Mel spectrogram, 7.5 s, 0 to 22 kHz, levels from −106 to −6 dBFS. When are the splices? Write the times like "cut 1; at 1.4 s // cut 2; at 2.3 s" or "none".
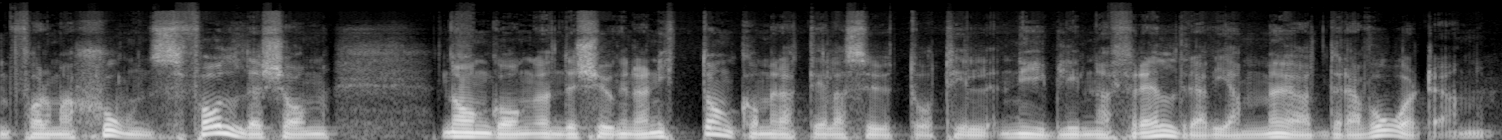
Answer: none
